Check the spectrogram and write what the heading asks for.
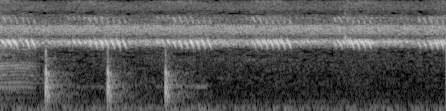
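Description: Crickets chirping in a steady, pulsing high trill, with three sharp clicks in the first second and a low rumble underneath.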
